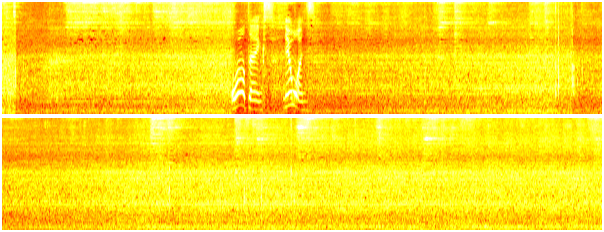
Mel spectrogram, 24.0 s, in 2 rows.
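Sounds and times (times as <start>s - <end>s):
freight train wheels rumbling on rail: 0.0s - 24.0s
high wheel squeals: 1.1s - 11.1s, 14.1s - 15.7s, 16.6s - 18.8s, 19.4s - 21.5s.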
